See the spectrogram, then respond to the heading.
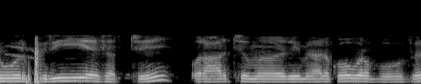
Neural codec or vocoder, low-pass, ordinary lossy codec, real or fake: none; 7.2 kHz; AAC, 16 kbps; real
